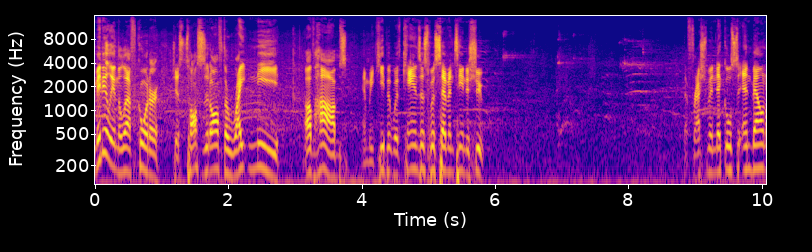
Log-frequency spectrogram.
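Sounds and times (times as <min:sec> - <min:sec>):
faint arena background hum: 0:00.0 - 0:10.0.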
